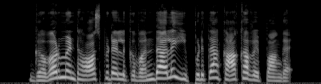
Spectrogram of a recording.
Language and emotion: Tamil, angry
